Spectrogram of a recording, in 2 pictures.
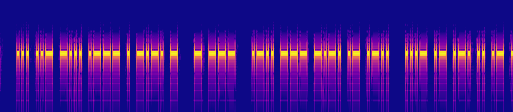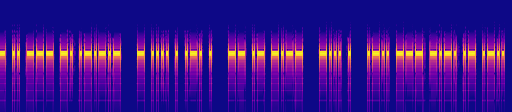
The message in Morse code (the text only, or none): SUBJECT TO LOCAL VARIATION. THERE MAY BE LOCAL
